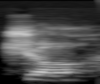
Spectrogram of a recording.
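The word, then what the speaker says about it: Chöd: short introduction to uh joe practice it's usually spelled c h o d the the d is silent and this is a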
